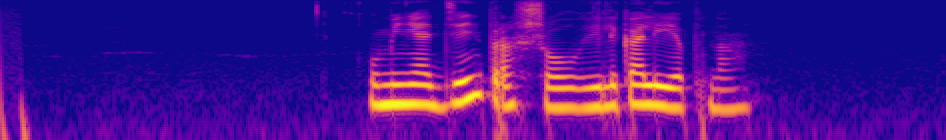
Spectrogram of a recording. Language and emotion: Russian, positive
